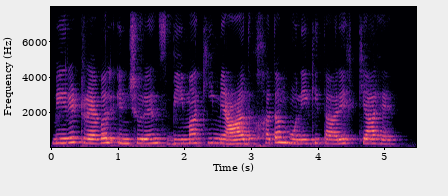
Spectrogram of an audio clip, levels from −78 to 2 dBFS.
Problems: none marked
